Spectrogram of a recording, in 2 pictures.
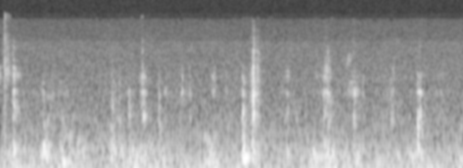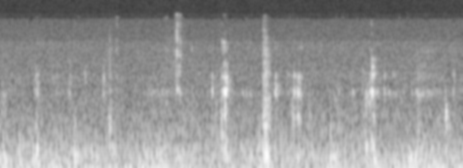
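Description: Faint chewing of barbecue chicken wings, with scattered soft, irregular mouth clicks.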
